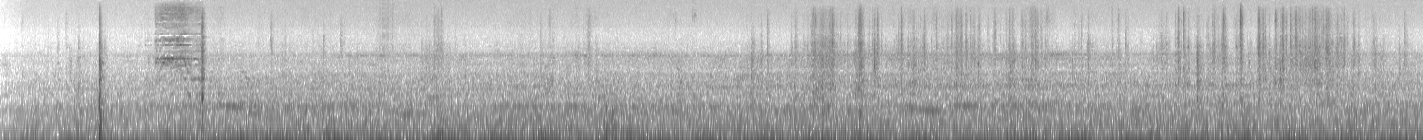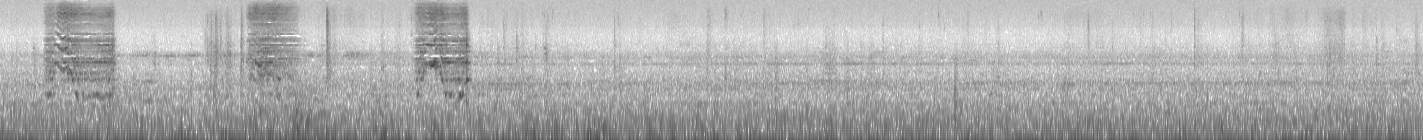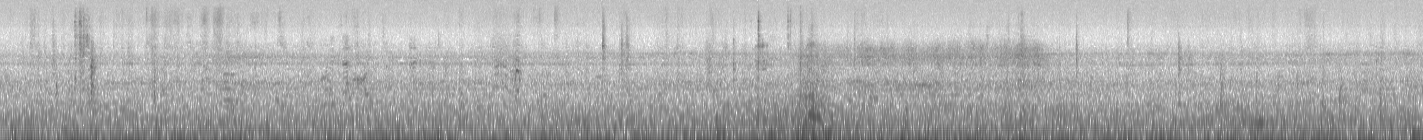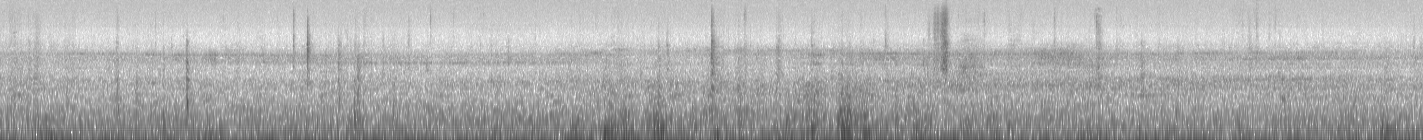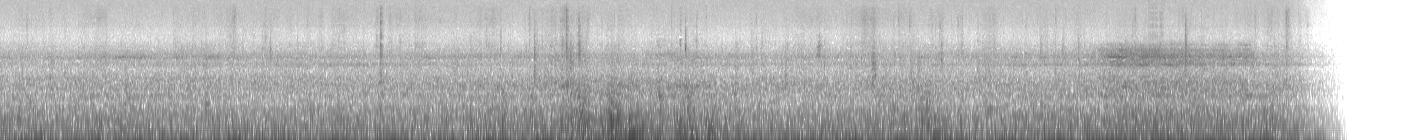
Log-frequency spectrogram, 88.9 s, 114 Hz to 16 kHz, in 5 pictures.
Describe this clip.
The sounds inside a train compartment - creaking train, a deep hum or rumble from the movement, the train passing through a short tunnel, and of course, the engine. Recorded on the Doncaster to London Kings Cross 07.55 train.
